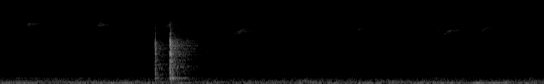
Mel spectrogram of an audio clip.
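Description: Small birds chirping faintly in the background in short, repeated high chirps, with two sharp clicks close together about a second and a half in.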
